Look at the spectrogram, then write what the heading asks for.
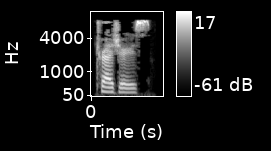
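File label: "treasures", British English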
